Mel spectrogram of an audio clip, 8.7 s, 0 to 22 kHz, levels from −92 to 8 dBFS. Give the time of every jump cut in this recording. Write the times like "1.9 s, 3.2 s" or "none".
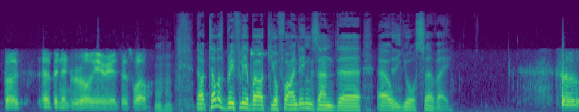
5.9 s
